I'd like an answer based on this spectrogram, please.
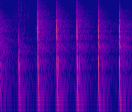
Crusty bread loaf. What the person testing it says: if it sounds hollow that means your bread's done cooking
